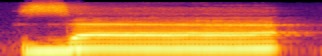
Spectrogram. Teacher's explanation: এক আলিফ টেনে পড়তে হবে। হরফটি বারিক হরফ। এজন্য পাতলা করে উচ্চারণ করতে হবে। হরফটির মাখরাজ আপনারা দেখতে পাচ্ছেন জিহ্বার আগা সামনের নিচের দুই দাঁতের পেট ও আগার সঙ্গে লাগিয়ে উচ্চারিত হয়।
